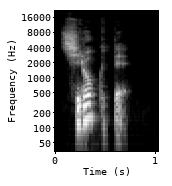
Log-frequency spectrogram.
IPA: shiroꜜkute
